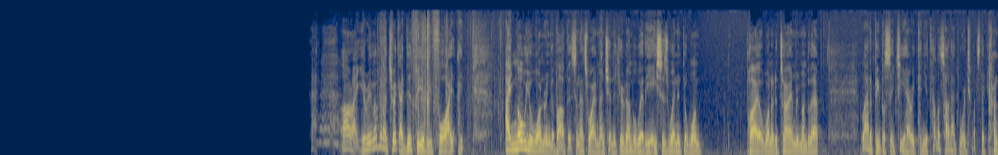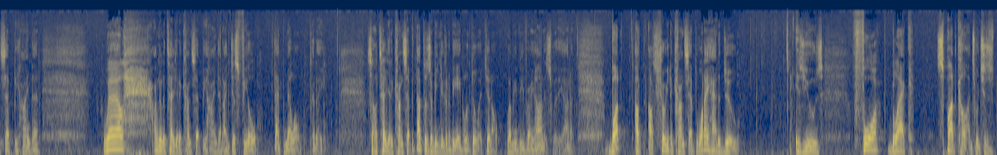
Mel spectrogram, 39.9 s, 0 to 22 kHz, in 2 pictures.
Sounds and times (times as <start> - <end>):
Speech: 6.2 - 9.4, 10.1 - 14.1, 14.9 - 16.4, 17.2 - 20.8, 22.0 - 26.5, 27.3 - 31.5, 32.1 - 34.8, 35.7 - 36.4, 37.0 - 39.9.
